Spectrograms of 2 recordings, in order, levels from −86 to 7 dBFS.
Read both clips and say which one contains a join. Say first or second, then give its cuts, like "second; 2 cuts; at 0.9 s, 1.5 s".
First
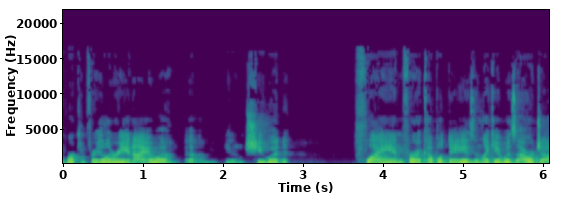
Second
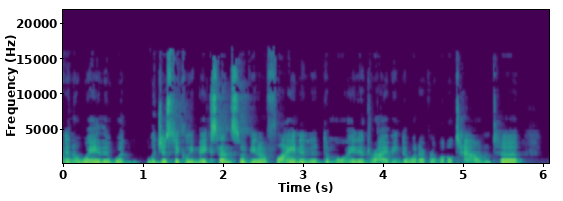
second; 2 cuts; at 1.0 s, 3.8 s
